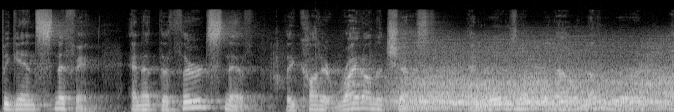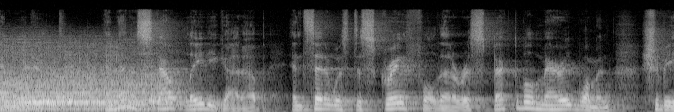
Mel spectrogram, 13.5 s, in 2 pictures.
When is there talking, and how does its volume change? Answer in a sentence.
The talking can be heard from 0.0 to 13.4 s, at a steady volume.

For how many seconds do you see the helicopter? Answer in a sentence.
The helicopter can be heard for 5 seconds in total.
